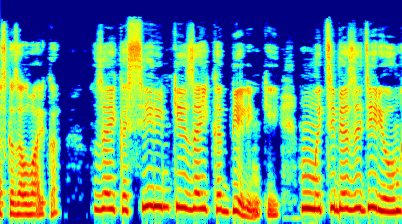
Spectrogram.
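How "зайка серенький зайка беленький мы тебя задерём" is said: high, slow mocking chant; drawn-out gleeful playground chant; teasing giggly singsong. A narrator's reading. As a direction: taunt in a thin singsong fox voice. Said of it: "хихикнула Шмакова".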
